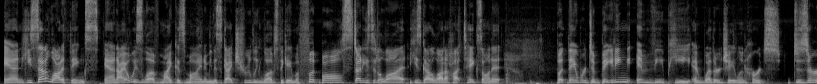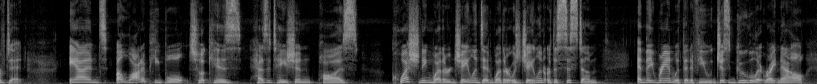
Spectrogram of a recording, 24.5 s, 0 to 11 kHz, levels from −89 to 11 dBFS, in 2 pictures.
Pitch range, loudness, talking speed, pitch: 175-215 Hz, -24 LUFS, 195 wpm, 190 Hz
